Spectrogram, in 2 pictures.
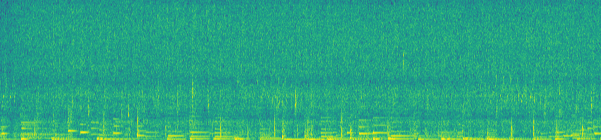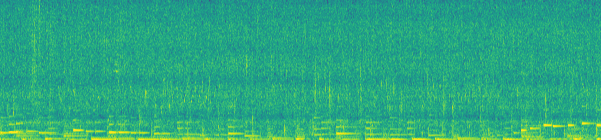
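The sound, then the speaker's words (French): Faint, continuous sizzle of a donut frying in a pan, a soft crackling hiss running under background music the whole time. “Et dès que vous voyez une belle couleur dorée sous le donut, vous pouvez le retourner pour cuire l'autre face.”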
